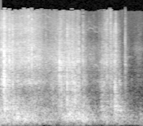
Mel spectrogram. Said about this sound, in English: You might recognise that noise. It's the old sliding polytunnel door. Since the polytunnel blew away, I've put the door on the greenhouse because the greenhouse lost a door in the wind.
